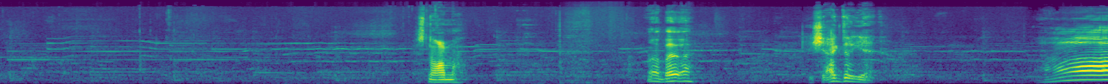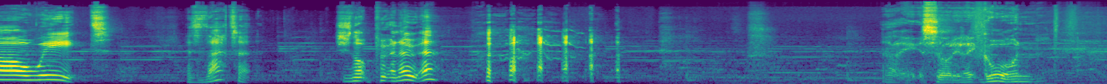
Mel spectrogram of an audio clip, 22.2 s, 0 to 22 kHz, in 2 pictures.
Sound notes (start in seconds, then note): 0.1 country music; 15.8 laughing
